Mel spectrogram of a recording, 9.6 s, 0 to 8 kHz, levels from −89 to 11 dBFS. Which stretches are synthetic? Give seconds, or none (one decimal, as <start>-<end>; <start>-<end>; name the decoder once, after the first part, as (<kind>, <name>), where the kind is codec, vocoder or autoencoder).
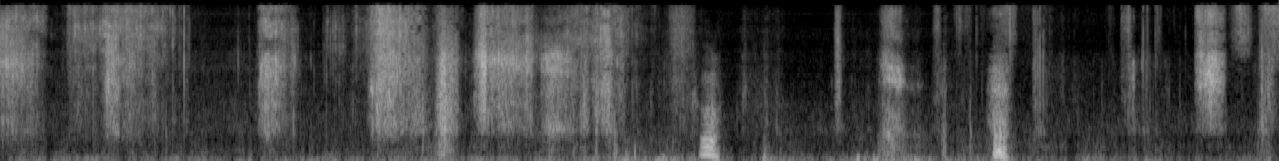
0.0-3.0 (codec, HILCodec); 3.8-4.3; 4.8-7.2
